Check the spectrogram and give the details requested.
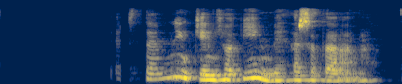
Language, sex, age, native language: Icelandic, female, 50-59, Icelandic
